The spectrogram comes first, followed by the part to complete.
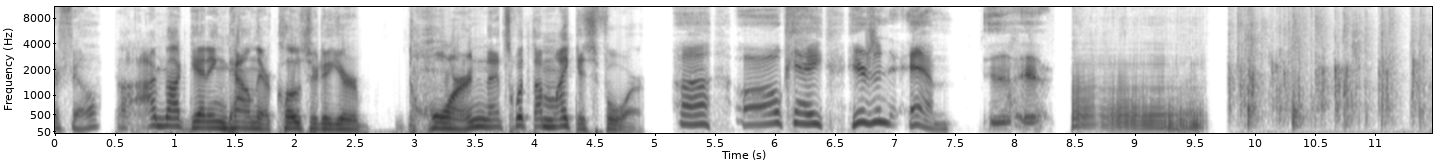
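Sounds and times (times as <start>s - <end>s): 
speech: 0.0s - 10.0s
fart noises: 7.8s - 9.7s.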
